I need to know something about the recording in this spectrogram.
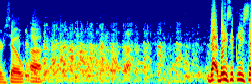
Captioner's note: audience laughing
